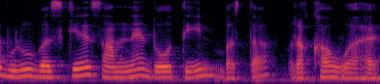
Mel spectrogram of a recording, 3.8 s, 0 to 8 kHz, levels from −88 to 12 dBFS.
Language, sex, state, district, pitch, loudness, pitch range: Hindi, female, Bihar, Kishanganj, 170 Hz, -32 LUFS, 160-195 Hz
